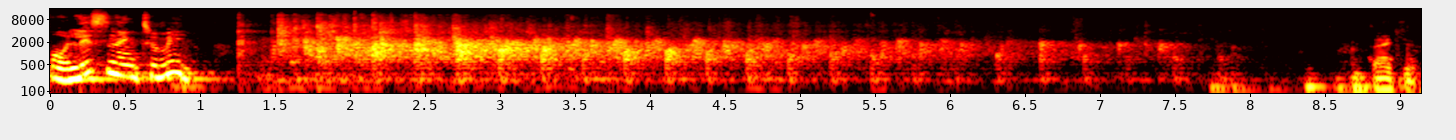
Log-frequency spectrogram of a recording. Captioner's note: audience applauding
